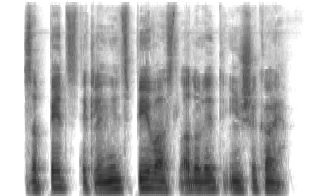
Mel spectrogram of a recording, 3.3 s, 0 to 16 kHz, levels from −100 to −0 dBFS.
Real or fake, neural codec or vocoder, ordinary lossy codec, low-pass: real; none; AAC, 64 kbps; 14.4 kHz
